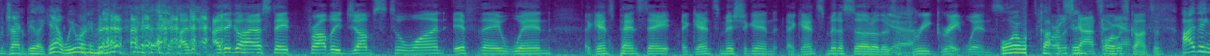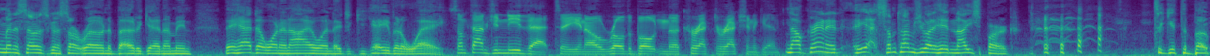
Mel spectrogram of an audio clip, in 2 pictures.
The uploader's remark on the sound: record from the back of the box truck in beautiful Atlanta, Georgia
